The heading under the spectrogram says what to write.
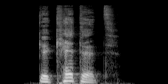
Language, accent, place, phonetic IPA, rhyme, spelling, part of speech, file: German, Germany, Berlin, [ɡəˈkɛtət], -ɛtət, gekettet, verb, De-gekettet.ogg
- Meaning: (verb) past participle of ketten; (adjective) chained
